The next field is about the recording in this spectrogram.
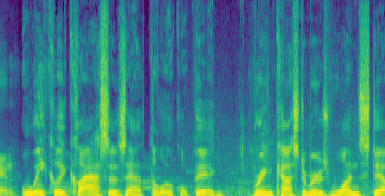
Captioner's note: voiceover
